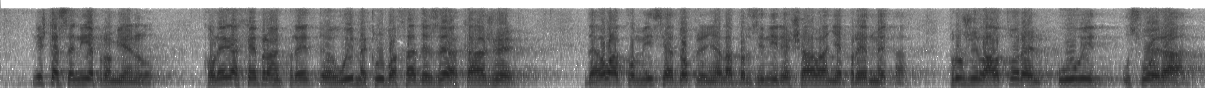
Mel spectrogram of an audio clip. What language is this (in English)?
Croatian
